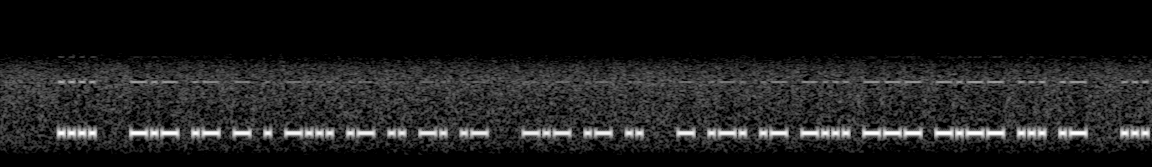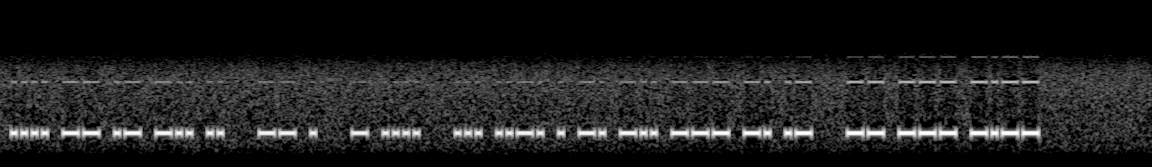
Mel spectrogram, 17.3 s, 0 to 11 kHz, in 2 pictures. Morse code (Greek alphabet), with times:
0.4-0.7 Η
1.0-3.7 ΚΑΤΕΒΑΙΝΑ
3.9-4.8 ΚΑΙ
5.1-8.1 ΤΡΑΒΟΥΣΑ
8.4-10.3 ΣΗΜΑΔΙ
10.6-11.0 ΜΕ
11.3-11.8 ΤΗ
12.1-14.7 ΣΦΕΝΔΟΝΑ
15.0-16.4 ΜΟΥ

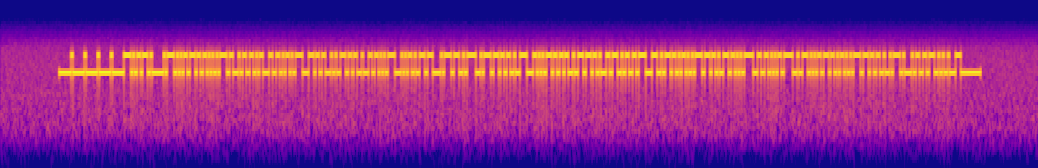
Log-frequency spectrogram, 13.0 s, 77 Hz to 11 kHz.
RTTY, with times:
2.0-2.4 ES
2.5-3.9 RECIBIDO
4.0-6.2 CALUROSAMENTE
6.3-6.8 POR
7.0-7.3 LA
7.5-8.3 UNION
8.5-8.8 DE
9.0-10.3 ARTISTAS
10.5-10.8 DE
10.9-12.1 PEKIN.

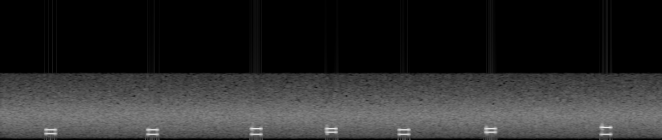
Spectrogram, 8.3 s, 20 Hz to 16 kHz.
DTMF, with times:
0.6-0.7 4
1.8-2.0 1
3.1-3.3 2
4.1-4.2 0
5.0-5.1 1
6.1-6.2 0
7.5-7.6 3

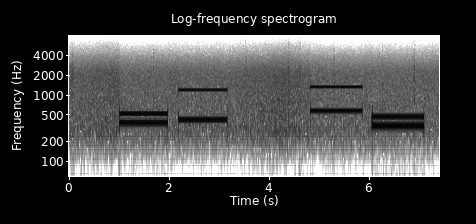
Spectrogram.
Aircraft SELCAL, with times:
1.0-3.2 CF-DQ
4.8-7.1 GR-BE

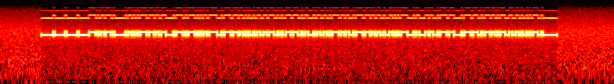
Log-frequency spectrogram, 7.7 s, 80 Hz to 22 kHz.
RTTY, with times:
1.6-1.9 DE
2.0-2.9 MEESTE
3.1-4.6 FINANCIELE
4.7-6.1 PROBLEMEN
6.2-6.8 ZIJN

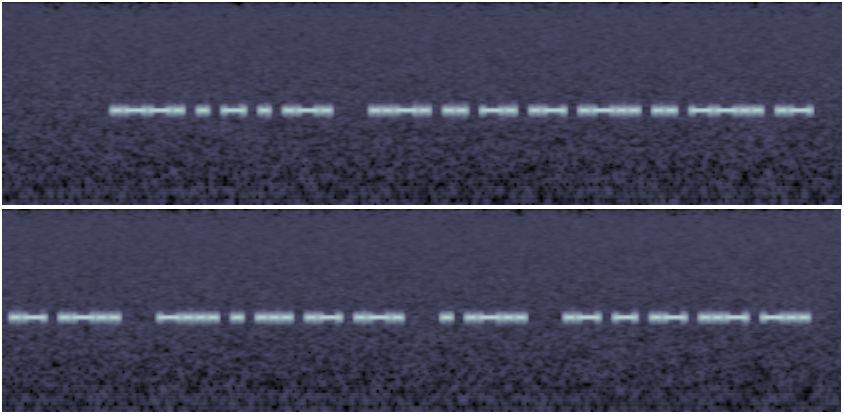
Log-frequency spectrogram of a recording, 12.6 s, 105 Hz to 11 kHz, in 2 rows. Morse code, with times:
0.8-2.5 PETER
2.8-6.1 FINALIZA
6.4-7.2 AL
7.5-9.3 BESAR
9.6-10.2 EL
10.5-12.3 ATAUD

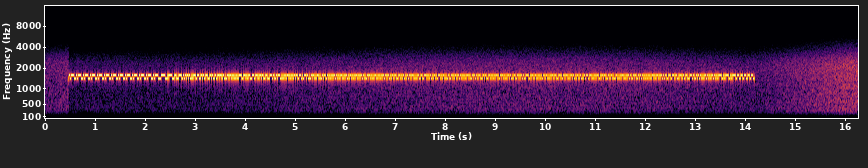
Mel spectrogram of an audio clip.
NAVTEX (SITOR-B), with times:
2.7-3.6 ZCZC
3.4-4.4 HA51
4.4-5.2 NAV
5.1-6.4 WARNING
6.2-7.2 380.
7.1-8.0 BUOY
7.9-8.5 IN
8.3-9.0 PSN
8.9-10.3 18-19S
10.1-11.7 172-26E
11.5-12.8 UNLIT.
12.8-13.8 NNNN

